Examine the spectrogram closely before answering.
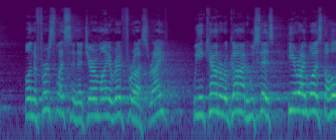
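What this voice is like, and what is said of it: Usual voice. Nothing is said of it.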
